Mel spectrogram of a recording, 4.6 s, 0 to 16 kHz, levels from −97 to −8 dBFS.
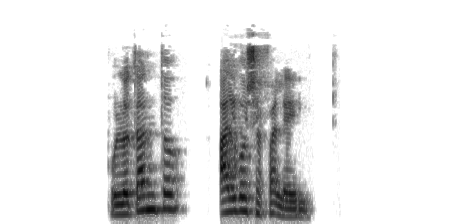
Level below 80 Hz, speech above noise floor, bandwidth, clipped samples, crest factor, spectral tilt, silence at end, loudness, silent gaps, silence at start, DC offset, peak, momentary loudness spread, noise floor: -72 dBFS; over 73 dB; 9.6 kHz; under 0.1%; 20 dB; -3 dB/octave; 1.5 s; -17 LUFS; 1.91-2.05 s, 2.13-2.18 s; 1.1 s; under 0.1%; 0 dBFS; 9 LU; under -90 dBFS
